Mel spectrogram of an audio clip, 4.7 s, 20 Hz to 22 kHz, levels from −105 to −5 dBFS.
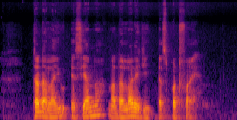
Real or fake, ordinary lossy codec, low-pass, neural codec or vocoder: real; none; none; none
